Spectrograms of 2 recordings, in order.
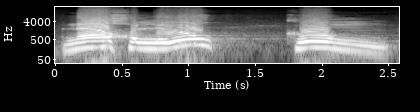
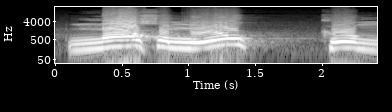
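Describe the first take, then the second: The two takes are said the same way.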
